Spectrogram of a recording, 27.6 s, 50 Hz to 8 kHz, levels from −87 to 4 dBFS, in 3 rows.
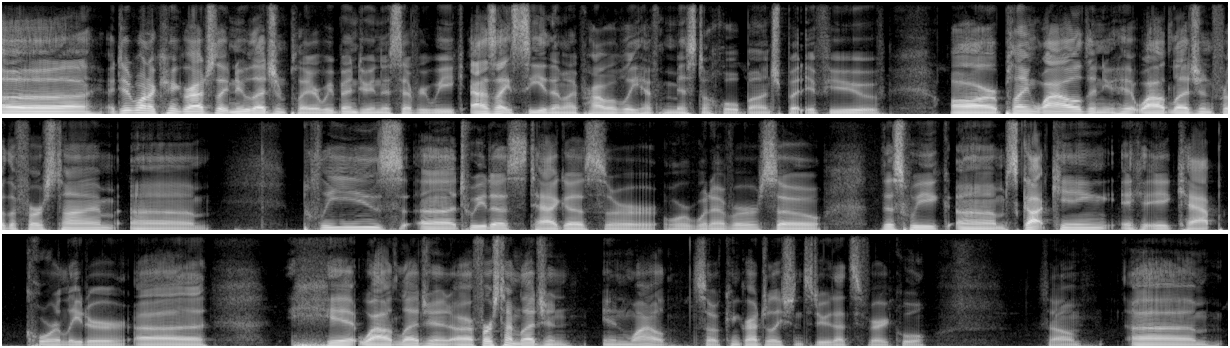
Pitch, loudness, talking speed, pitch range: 100 Hz, -17 LUFS, 175 wpm, 90-115 Hz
